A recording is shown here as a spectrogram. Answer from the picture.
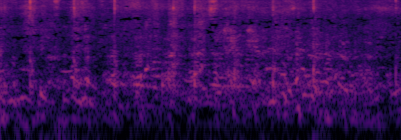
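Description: Overlapping chatter of several voices from a crowd of onlookers gathered close around.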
